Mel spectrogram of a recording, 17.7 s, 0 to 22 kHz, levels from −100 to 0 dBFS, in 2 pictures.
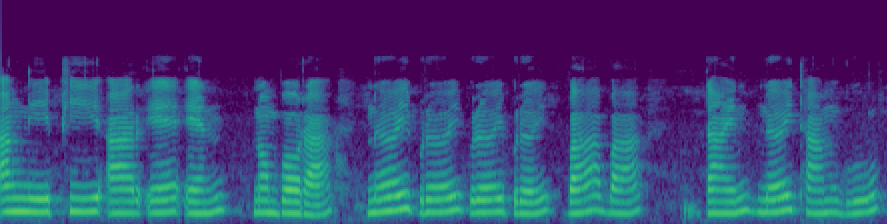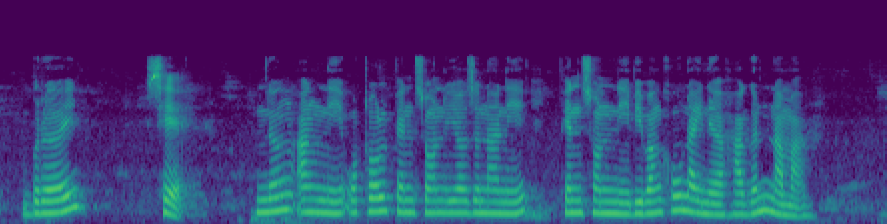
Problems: none marked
